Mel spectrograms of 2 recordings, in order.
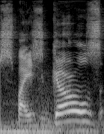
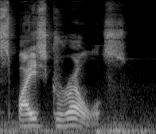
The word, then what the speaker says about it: SPICE GRILS: hand corner is incorrect it is not spice girls it is spice grills just to clarify that right there in case anyone comes at me and says hey you're egypt you're saying it wrong no it's actually spiced grilled let's clarify that it's not spice girls spice grills um grace carry on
